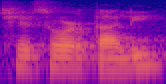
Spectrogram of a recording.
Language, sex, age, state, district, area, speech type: Dogri, male, 18-30, Jammu and Kashmir, Jammu, urban, spontaneous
